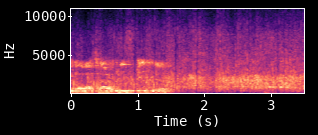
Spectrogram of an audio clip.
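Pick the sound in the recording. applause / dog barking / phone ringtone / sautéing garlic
applause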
